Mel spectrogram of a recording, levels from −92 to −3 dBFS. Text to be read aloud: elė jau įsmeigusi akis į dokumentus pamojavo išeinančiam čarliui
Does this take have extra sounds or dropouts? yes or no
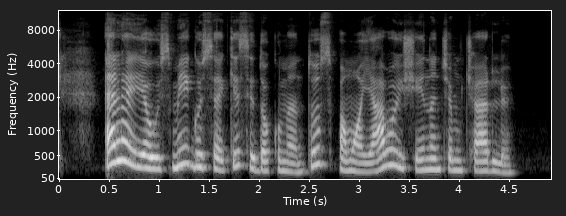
no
